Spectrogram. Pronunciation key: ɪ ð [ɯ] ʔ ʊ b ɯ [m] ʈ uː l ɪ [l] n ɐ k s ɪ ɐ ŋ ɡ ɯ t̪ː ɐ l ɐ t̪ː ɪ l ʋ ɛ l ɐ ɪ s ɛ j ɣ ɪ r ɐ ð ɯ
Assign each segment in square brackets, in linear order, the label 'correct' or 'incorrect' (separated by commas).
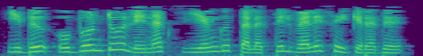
correct, incorrect, incorrect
